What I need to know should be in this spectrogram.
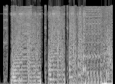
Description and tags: short clips of static, tones, and blips cropped down from raw binary data read as an audio stream. there's a little sequence marked as 'fanfare' that tends to pop up fairly often.
data, digital, electronic, glitch, harsh, lo-fi, noise, raw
